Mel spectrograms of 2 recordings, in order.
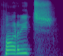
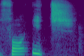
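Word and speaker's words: foreach: is called for each so that's not for reach so you pronounce it as for each for each so let's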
